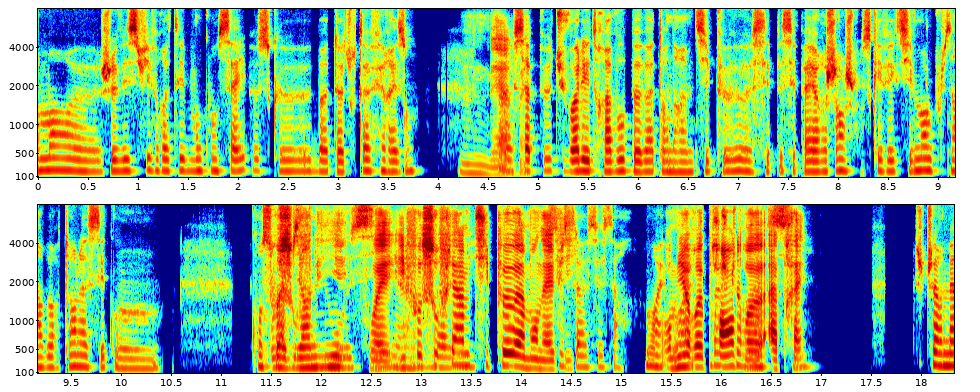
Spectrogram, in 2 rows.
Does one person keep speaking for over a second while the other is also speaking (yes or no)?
yes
